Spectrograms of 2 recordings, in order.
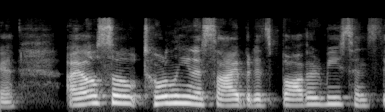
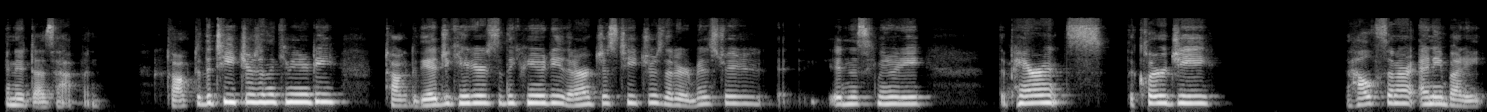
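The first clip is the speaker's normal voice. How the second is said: angry; 3 semitones higher than usual. Real, not acted. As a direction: rush it out in real anger. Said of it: "it angers me".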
